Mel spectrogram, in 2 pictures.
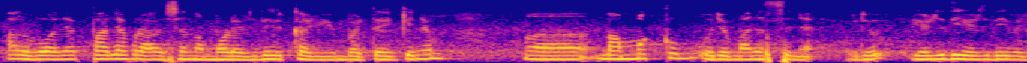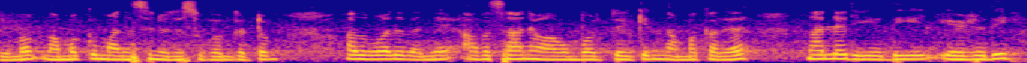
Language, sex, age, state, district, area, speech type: Malayalam, female, 45-60, Kerala, Alappuzha, urban, spontaneous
